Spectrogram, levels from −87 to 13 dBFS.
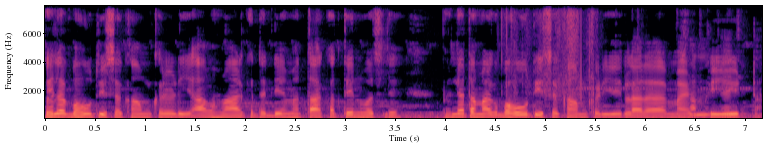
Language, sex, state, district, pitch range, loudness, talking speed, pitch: Maithili, male, Bihar, Madhepura, 125-160 Hz, -20 LUFS, 215 wpm, 140 Hz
